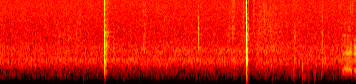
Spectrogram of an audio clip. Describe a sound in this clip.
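A foot kicks a football with a sharp thump.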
